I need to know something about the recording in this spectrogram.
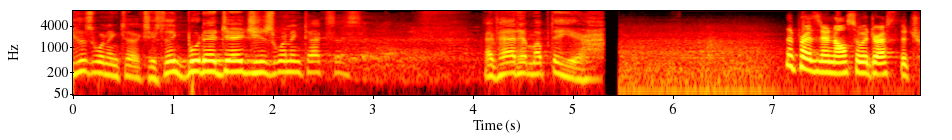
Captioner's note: laughter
